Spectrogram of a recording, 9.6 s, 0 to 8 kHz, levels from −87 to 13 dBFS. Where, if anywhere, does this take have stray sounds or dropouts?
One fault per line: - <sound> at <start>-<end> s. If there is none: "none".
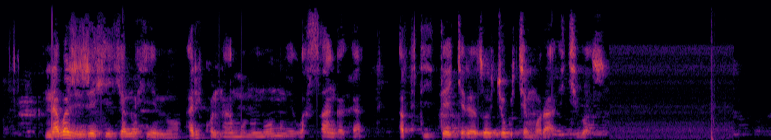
- thud at 8.9-9.1 s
